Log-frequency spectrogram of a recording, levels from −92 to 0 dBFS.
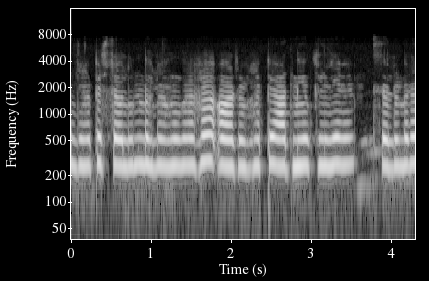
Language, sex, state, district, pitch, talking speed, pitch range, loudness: Hindi, female, Bihar, Katihar, 260 Hz, 195 wpm, 260-270 Hz, -17 LUFS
